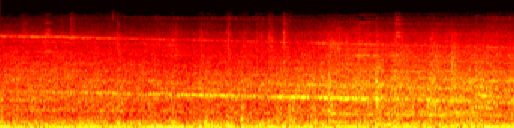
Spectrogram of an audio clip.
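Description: Sleeper carriage rolling slowly into a station, heard through an open window: wheels running on the rails with a steady low rumble, a few faint clicks, and a thin whine that slowly falls in pitch as the train slows on arrival.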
